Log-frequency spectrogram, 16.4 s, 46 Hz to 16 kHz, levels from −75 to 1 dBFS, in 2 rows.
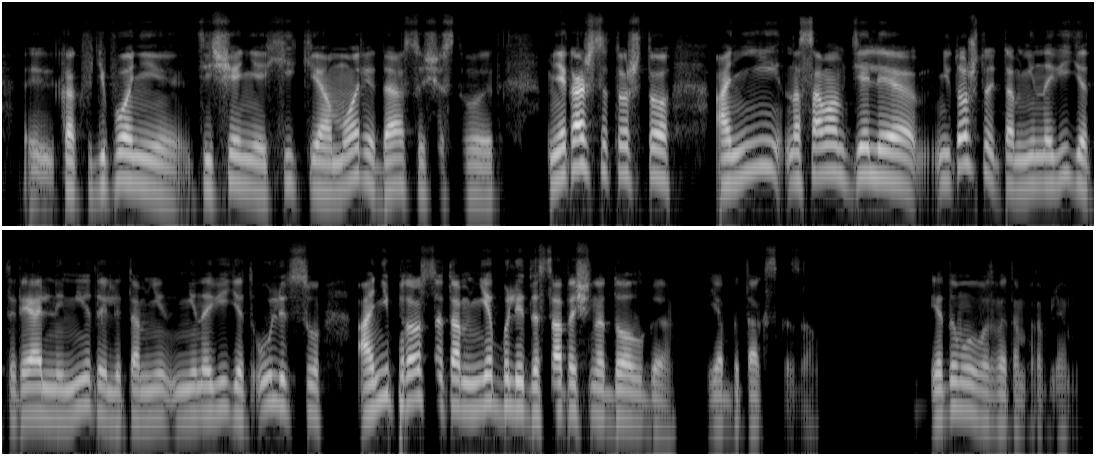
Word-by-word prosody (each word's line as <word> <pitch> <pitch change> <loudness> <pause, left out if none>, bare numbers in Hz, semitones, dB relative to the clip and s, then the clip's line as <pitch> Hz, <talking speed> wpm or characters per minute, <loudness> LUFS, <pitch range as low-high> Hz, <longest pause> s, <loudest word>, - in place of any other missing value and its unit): э, 95 -4 -8
как 125 +8 0
в - - -16
Японии 135 -5 0
течение 130 0 0
хикикомори, 135 +3 0
да, 130 +3 +3
существует. 110 -3 -6 0.3
Мне 160 +5 +5
кажется 210 -1 +8
то, 185 - 0
что 165 -1 +2 0.3
они 185 +9 +1
на 155 +1 0
самом 180 +1 +3
деле 165 -2 +3
не 150 - -7
то, 230 +8 +3
что - - -3
там 130 -2 -2
ненавидят 140 +1 -3
реальный 130 0 +2
мир 145 +4 -4
или 115 -3 -4
там 120 0 -4
не 125 +1 -5
ненавидят 135 +3 -4
улицу, 150 -6 -5 0.2
они 145 +10 +3
просто 185 0 0
там 155 -3 +3
не 175 +3 +3
были 155 -1 +1
достаточно 135 -1 +1
долго, 110 -7 -3 0.2
я 105 +2 -6
бы 95 - -15
так - - -7
сказал. - - -19 0.8
Я 125 - -3
думаю, 150 -1 -4
вот 115 - -7
в 110 - -11
этом 95 -3 -9
проблема. - - -19
140 Hz, 165 wpm, -24 LUFS, 125-160 Hz, 0.8 s, кажется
